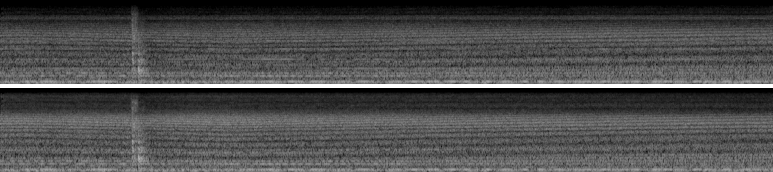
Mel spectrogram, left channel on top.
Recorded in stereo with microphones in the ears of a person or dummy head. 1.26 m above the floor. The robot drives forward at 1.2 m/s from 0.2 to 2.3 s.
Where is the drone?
20° right (ahead or behind); by 7.7 s 5° right (ahead or behind).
